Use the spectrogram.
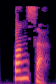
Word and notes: pangsa: Indonesian

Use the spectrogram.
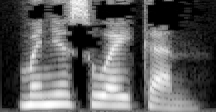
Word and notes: menyesuaikan: Indonesian

